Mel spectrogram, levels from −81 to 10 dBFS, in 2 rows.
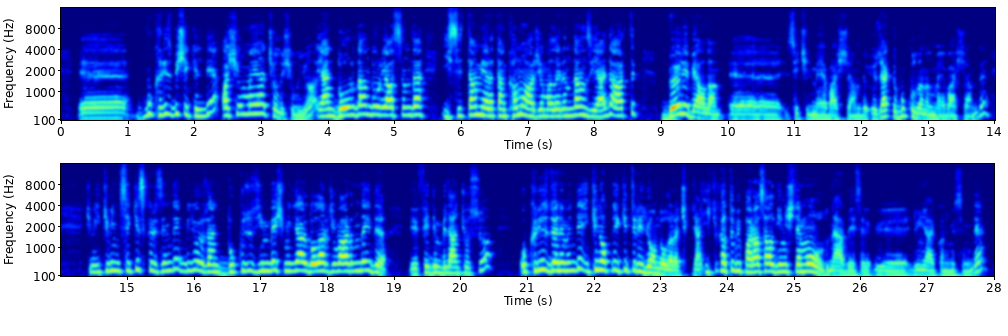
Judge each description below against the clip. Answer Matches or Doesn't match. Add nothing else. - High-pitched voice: Matches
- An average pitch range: Doesn't match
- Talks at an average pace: Matches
